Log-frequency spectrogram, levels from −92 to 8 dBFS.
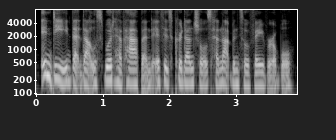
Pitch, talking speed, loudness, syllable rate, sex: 175 Hz, 215 wpm, -20 LUFS, 6.2 syllables/s, female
